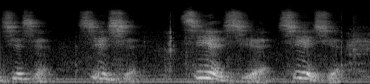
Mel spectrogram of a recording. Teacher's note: 그때는 똑같이 X를 하는데 이게 그 쌍시옷 발음 된 소리가 좀 나죠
